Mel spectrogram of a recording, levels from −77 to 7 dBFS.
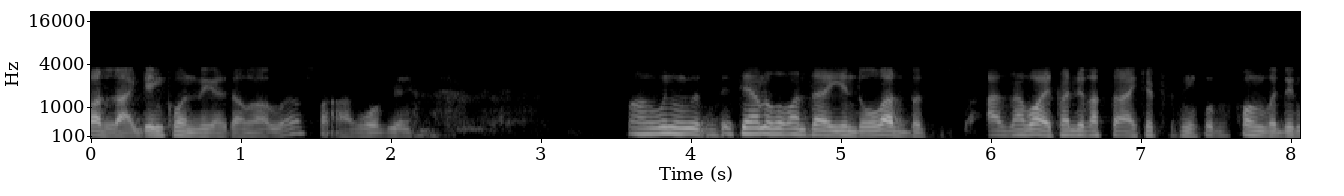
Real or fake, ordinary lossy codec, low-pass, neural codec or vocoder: fake; none; 3.6 kHz; codec, 16 kHz, 1 kbps, FunCodec, trained on LibriTTS, 50 frames a second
